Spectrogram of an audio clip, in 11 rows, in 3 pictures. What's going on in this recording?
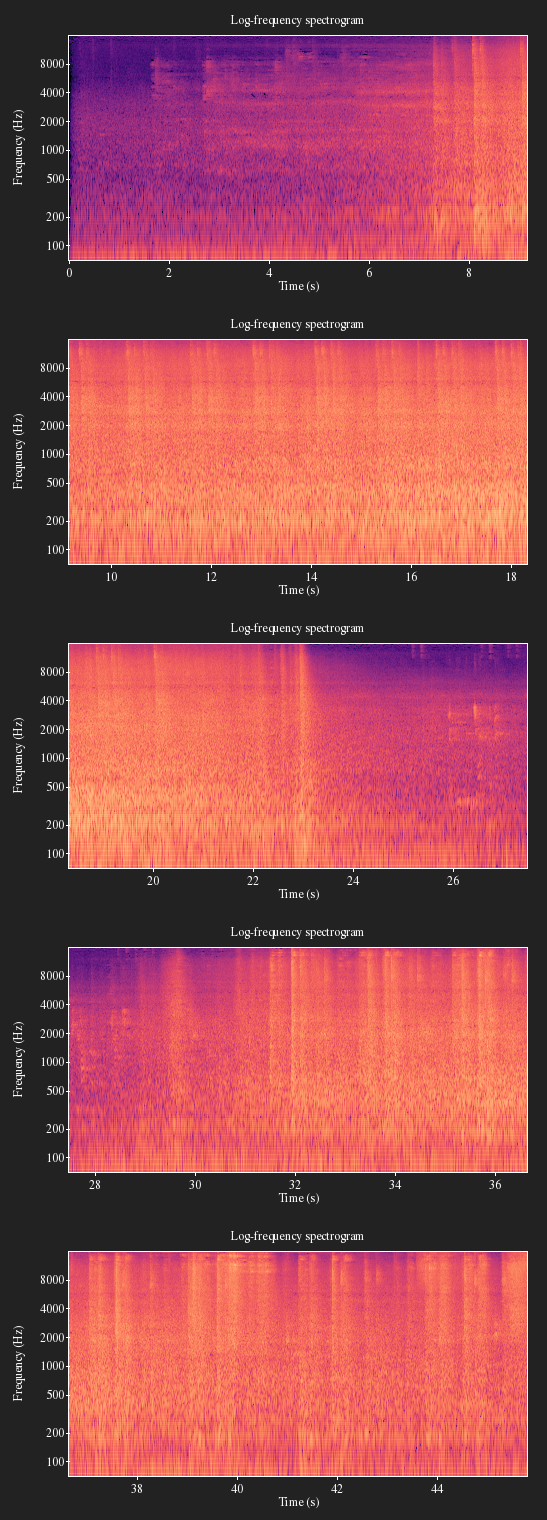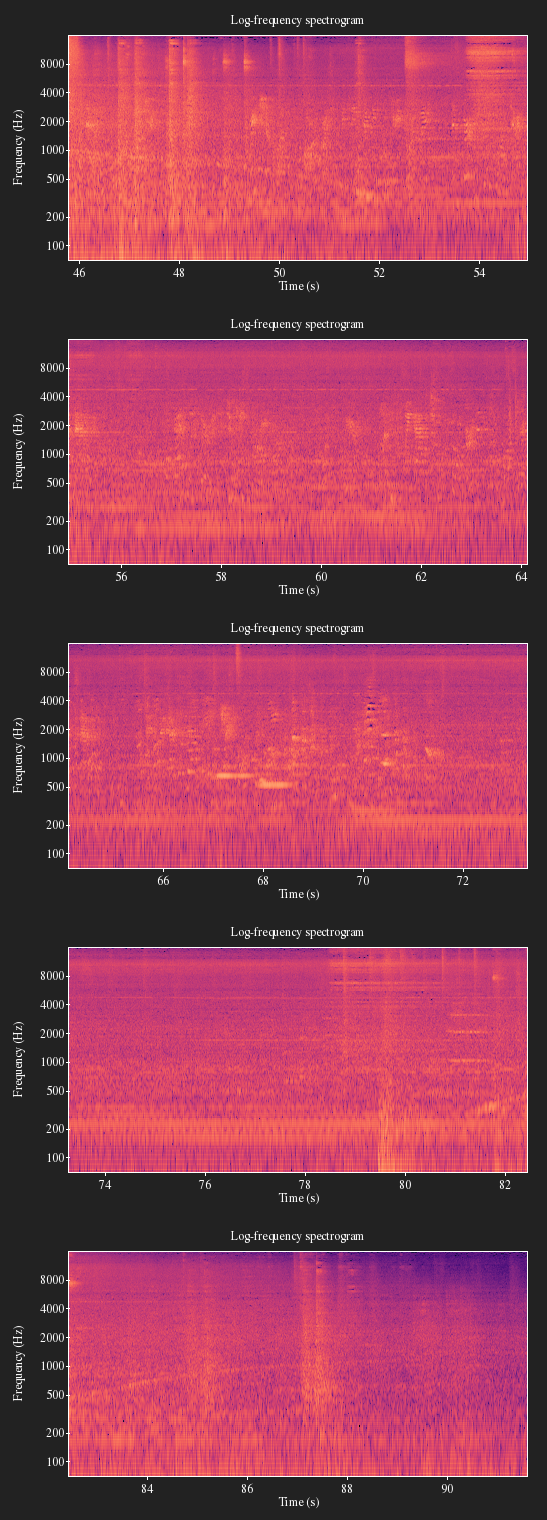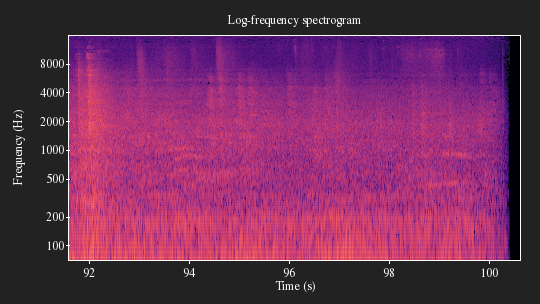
New York City NYC R Train arrives and leaves
I think this was recorded at the 28th Street Station in Manhattan
MTA, metro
